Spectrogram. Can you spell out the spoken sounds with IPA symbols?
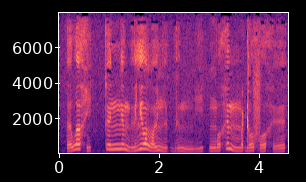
ə˩˧ w ʌ˥ h i˩˧ kː ʏ˥ nː ʏ˥ m ʉ˩˧ lʲ o˥ lˠ ʉ˩˧ ɲ ʉ˩˧ ɡ͡b ʉ˩˧ mː i˩˧ | ŋ͡m o˩˧ h ʏ˥ mː ʌ˩˧ ɖ o˩˧ f o˩˧ h ʏ˩˧

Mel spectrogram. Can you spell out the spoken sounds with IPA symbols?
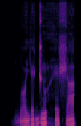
ɡ͡b ɔ˨ j e˧ d͡ʒ ũ˧ h e˨ ʃ a˨˦

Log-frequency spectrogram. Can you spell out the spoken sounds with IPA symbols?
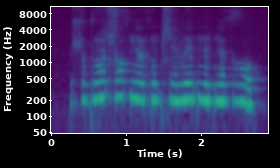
ʃ o p ð ɔ̃ ɕ ɔ θ n œ̃ θ ũ p ɕ e v ẽ p m ẽ p n œ θ ɣ o

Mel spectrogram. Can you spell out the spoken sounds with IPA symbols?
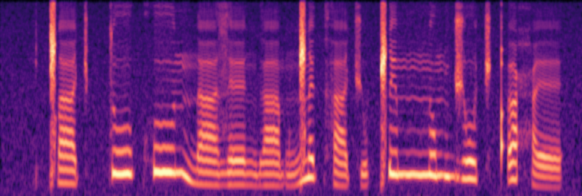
ǁ aː˩ t͡ʃ tː oː˥ kʰ oː˥ nː aː˩ z ɛː˩ ŋ ɡ aː˩ m ŋ͡ǁ ɛ˥ kʰ aː˩ t͡ʃ u˥ ǁ e˥ m nː o˥ m d͡ʒ oː˥ t͡ʃ qʼ ɯ˥ ħ ɛ˩

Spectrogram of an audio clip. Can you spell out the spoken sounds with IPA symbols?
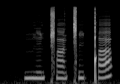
ŋ ĩ ǁ ã ǀ i ǃ a

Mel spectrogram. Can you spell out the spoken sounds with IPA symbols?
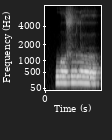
w o z ʉ l ɵ

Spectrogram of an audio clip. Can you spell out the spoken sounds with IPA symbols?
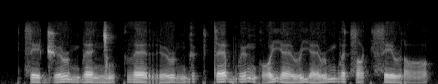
t͡s e˧˩ d͡ʒ ʏ˧˥˧ ɹ m b ɛ˧˩ ŋ͡ǀ u˩˧˩ k ð ɛ˧˩ r ʏ˩˧˩ ɹ ŋ ɡ ʏ˧˥˧ k t ɛ˧˥˧ b w ʏ˧˥˧ ŋ ɡ ɔ˩˥ j ɛ˨˩˦ ɹ j ɛ˩˥ ɹ m b ə˥˩ t͡s ɑ˧˩ k s e˧˩ ɹ ɾ ɑ˨˩˦

